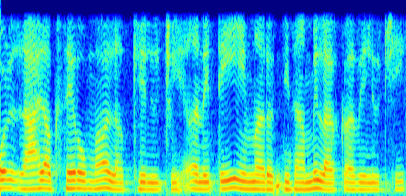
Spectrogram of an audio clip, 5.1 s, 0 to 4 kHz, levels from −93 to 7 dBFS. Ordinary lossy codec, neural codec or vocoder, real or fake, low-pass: none; codec, 16 kHz, 1 kbps, X-Codec, HuBERT features, trained on LibriSpeech; fake; 3.6 kHz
